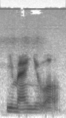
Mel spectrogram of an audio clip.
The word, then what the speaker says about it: Emmanuelle: So Yogi, Y-O-G-I, Emmanuelle, E-M-M-A-N-U-E-L-L-E. Spelled like the French, Emmanuelle.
